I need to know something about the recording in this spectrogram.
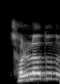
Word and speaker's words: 전라도: 자, 니은 자가 앞에 나와 있으면 그냥 나라고 발음하는데 그 뒤로 가게 되면 라라고 발음을 한단 말이에요.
